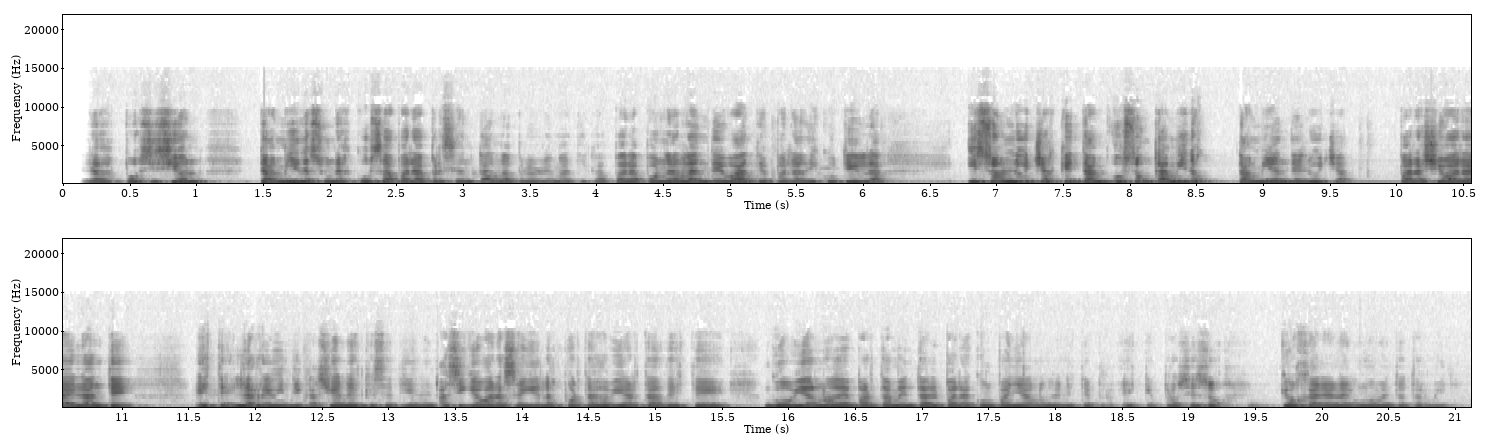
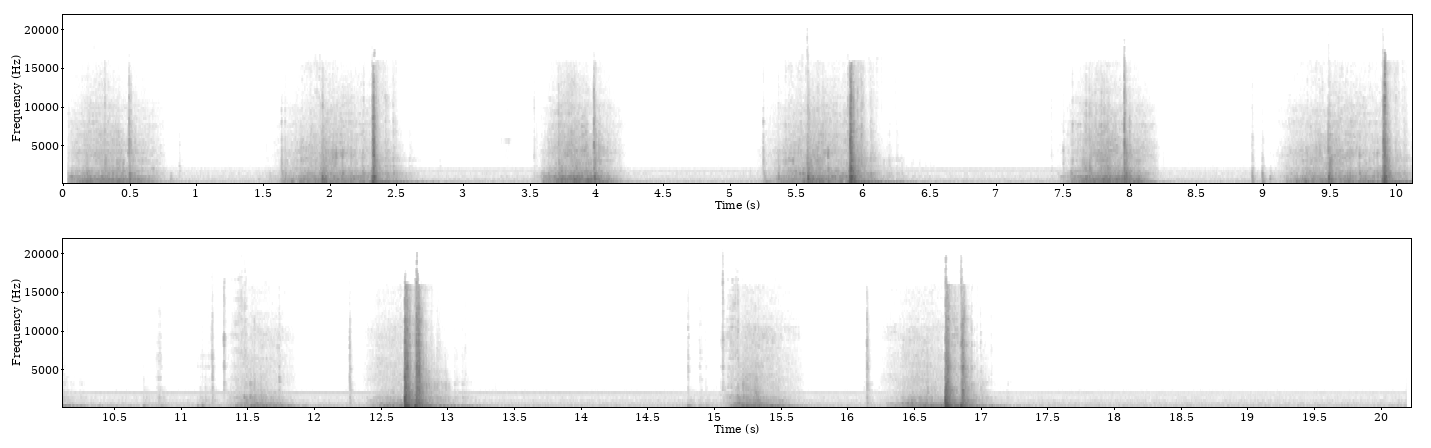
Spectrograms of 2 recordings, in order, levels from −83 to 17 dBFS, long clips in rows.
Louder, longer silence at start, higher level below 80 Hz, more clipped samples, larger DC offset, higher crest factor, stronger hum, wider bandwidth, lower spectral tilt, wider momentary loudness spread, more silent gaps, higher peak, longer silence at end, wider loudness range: first, -19 LUFS vs -33 LUFS; about the same, 0.15 s vs 0.05 s; about the same, -46 dBFS vs -50 dBFS; neither; neither; second, 16 dB vs 34 dB; neither; second, 10.5 kHz vs 19.5 kHz; first, -5.5 dB/octave vs -4 dB/octave; second, 11 LU vs 27 LU; neither; about the same, -2 dBFS vs -2 dBFS; about the same, 0.15 s vs 0.05 s; second, 3 LU vs 8 LU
